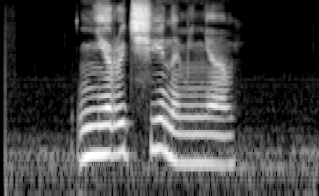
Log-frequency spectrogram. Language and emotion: Russian, angry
